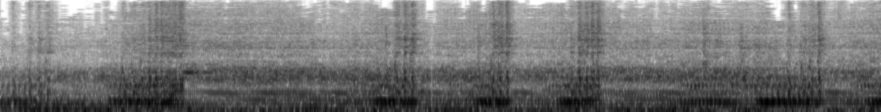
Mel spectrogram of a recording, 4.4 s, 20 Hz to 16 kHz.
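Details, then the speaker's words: Suzuki RM125 two-stroke barn find, on its first ride after 15 years: revving unevenly while stopped, surging every second or so. The owner suspects it is running lean, though fuel was confirmed to be flowing. "i don't like the sound of that it sounds like it's not getting gas or something that sounds really weird"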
